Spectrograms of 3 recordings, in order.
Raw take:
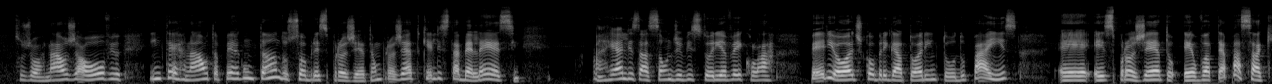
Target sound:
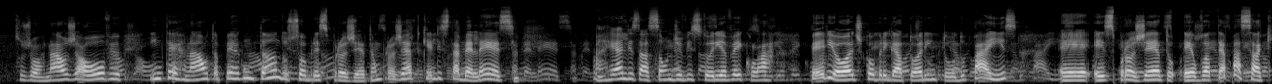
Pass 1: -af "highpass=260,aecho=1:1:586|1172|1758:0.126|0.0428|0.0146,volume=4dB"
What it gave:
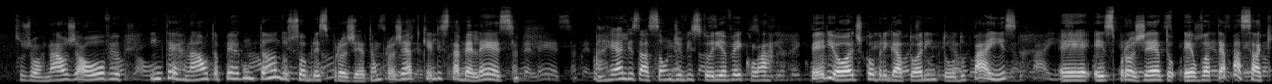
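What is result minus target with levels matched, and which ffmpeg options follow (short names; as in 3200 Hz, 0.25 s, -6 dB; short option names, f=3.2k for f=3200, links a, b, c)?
125 Hz band -6.0 dB
-af "highpass=86,aecho=1:1:586|1172|1758:0.126|0.0428|0.0146,volume=4dB"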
